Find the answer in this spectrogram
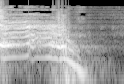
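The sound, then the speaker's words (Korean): A man's voice imitates a hungry lion's roar, the way a lion was heard roaring at a zoo: one loud, sustained growl that builds, then slides down in pitch and trails off into quiet. “사자가 언제 우는가 하면 배고플 때 웁니다. 배고플 때, 동물원에 가보니까 이렇게 울대요.”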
